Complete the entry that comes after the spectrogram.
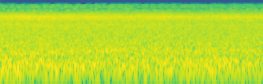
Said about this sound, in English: look at the waves though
